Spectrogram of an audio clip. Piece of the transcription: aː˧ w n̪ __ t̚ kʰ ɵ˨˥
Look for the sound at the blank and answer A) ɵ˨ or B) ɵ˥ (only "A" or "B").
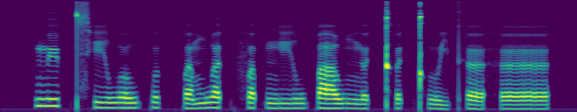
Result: A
